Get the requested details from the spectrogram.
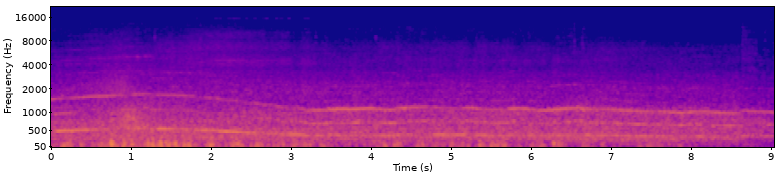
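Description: An electric motorcycle motor whines steadily.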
